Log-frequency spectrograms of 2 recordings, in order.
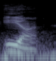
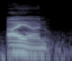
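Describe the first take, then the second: First: It is said with the modern pronunciation. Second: It is said with the ancient Greek pronunciation. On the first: "in modern pronunciation it's eon" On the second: "It's the Greek meaning, well, well ion"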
